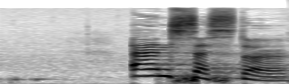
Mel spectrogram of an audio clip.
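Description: A girl begins speaking into a microphone.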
